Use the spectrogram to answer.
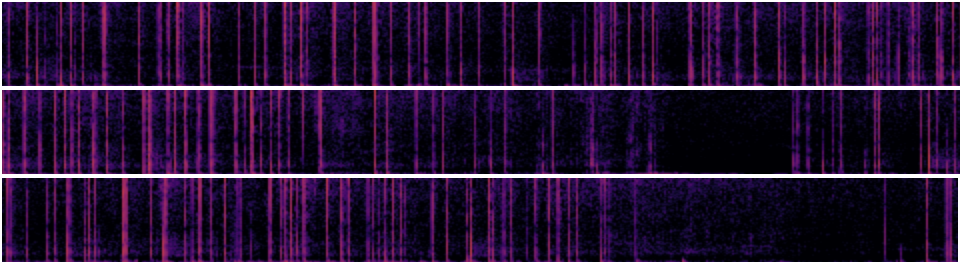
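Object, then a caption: Plastic eye mask filled with gel beads. A pink plastic eye mask filled with gel beads, lying in front of the microphone, is tapped with long nails. Rapid, dense soft tapping continues throughout with a low, muffled tone and a brief lull near the sixth second.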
